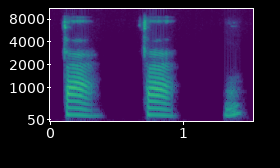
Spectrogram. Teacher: huruf Ta ini tidak punya aliran suara jadi enggak ada ya aliran suaranya untuk huruf Ta ini aliran suaranya tertahan bukan ya Sulit ya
